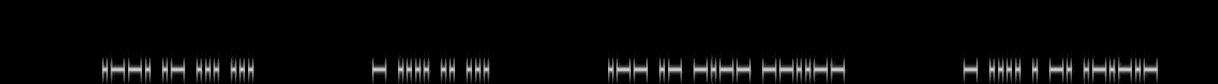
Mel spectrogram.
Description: Morse code, heard as a keyed tone, about 28 wpm, 700 Hz. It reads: PASS THIS WAY, THEN.
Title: 4x Word-Spacing - Sentences from Top 400 Words - 28wpm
